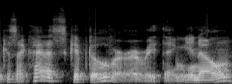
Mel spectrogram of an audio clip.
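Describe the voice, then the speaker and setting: There is noticeable background noise. A man talks fairly quickly with an American accent. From Texas, San Antonio. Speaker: comedian and fashion show host. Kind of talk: casual chat. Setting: getting a massage during recording.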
